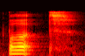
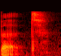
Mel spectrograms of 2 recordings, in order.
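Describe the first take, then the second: First: It is said strongly with a full vowel. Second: It is said weakly with a reduced schwa vowel. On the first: The contrast it introduces is being emphasized. "we would go with the but" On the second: It only links two parts of the sentence. "rather than but"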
